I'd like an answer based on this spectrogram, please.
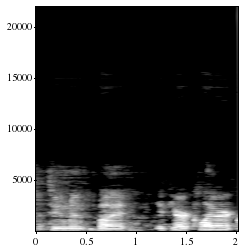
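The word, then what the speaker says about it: Attunement: trying to do the characters that I am a tournament a tournament is for like clerics like a tment atun it's actually pronounced atunement but if you're a cleric or anything like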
